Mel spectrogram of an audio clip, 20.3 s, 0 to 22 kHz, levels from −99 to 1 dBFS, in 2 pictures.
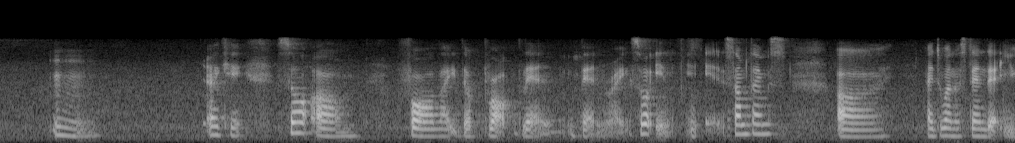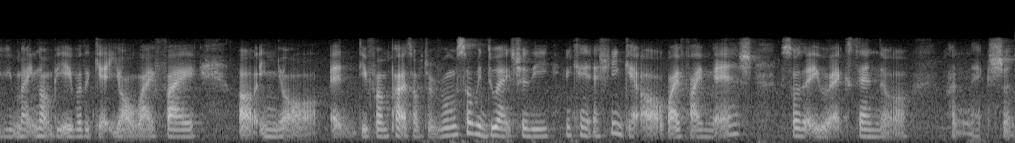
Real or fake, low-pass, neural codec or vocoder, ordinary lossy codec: real; 7.2 kHz; none; Opus, 64 kbps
